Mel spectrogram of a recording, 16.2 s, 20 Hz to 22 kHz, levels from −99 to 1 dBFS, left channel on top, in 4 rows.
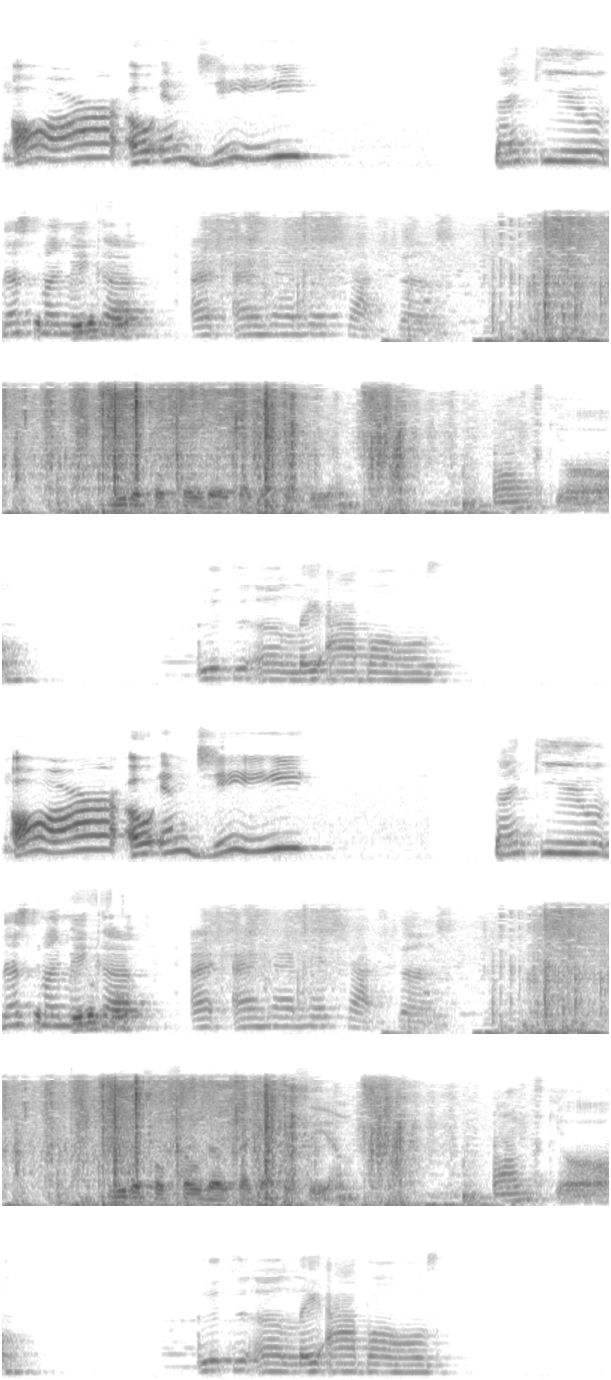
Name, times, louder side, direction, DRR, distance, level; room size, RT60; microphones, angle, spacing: voice 1, 0.0-2.0, right 5 dB, 80° right, 0.6 m, -44 dB
voice 2, 3.3-4.9 5.3-7.0 11.4-12.3 13.4-15.1, right 2 dB, 20° right, 1.1 m, -55 dB
voice 3, 4.5-4.9 8.8-10.4, right 2 dB, 40° right, 0.6 m, -45 dB
sound 1, 5.4-6.3 6.6-6.8 7.2-11.7, left 3 dB, 10° left, 0.6 m, -41 dB
15.0 x 7.9 x 3.0 m
head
